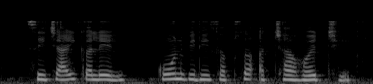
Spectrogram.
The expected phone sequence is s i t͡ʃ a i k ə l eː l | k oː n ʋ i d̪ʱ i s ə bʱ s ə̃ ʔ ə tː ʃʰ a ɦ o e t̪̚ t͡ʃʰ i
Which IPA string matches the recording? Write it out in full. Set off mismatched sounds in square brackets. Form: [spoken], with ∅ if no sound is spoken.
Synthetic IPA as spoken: s i t͡ʃ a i k ə l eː l | k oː n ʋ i d̪ʱ i s ə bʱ s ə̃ ʔ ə tː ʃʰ a ɦ o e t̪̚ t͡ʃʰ i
